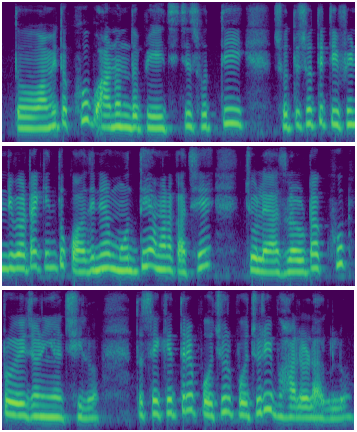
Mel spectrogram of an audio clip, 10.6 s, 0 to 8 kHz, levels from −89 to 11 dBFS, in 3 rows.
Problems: none marked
